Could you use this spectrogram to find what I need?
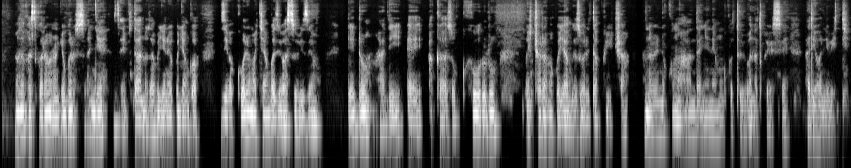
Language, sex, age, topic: Kinyarwanda, male, 18-24, government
